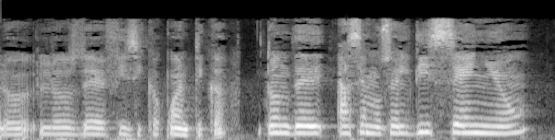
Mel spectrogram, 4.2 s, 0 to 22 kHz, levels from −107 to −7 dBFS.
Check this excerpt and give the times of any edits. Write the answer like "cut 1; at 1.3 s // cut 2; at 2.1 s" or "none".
cut 1; at 1.8 s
